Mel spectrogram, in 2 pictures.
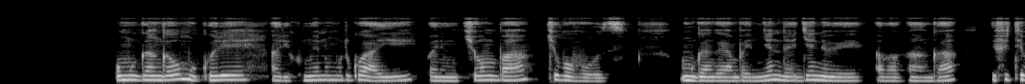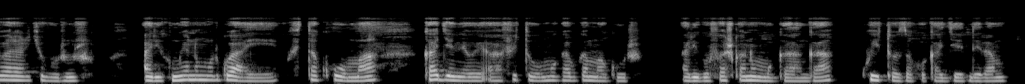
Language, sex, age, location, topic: Kinyarwanda, female, 18-24, Kigali, health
